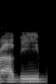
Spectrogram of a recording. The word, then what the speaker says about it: Abib: It's Aviv or Abib, depending on how you like to pronounce it.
